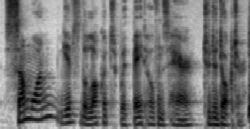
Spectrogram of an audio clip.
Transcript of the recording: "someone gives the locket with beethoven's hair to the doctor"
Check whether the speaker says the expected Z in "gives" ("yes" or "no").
yes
